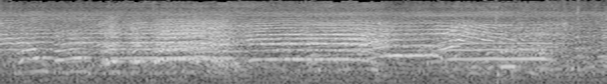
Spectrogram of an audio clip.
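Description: Several high-pitched girls' voices shouting long, drawn-out cheering calls, overlapping one another, in the chanted style of soft tennis team support.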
